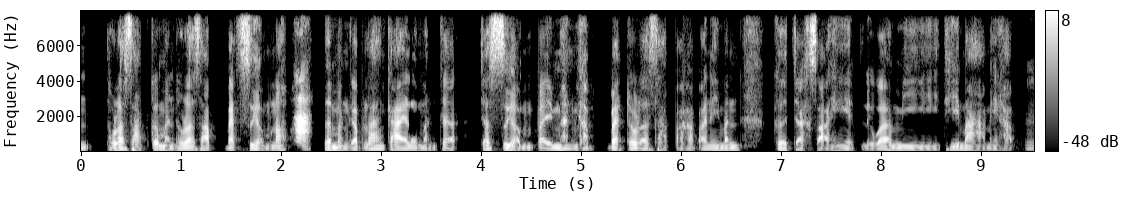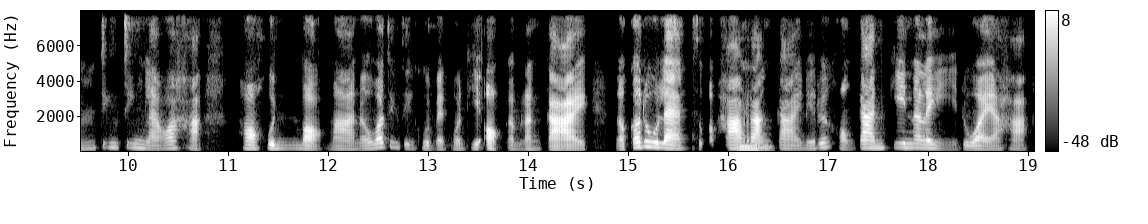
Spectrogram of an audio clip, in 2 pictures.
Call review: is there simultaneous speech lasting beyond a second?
No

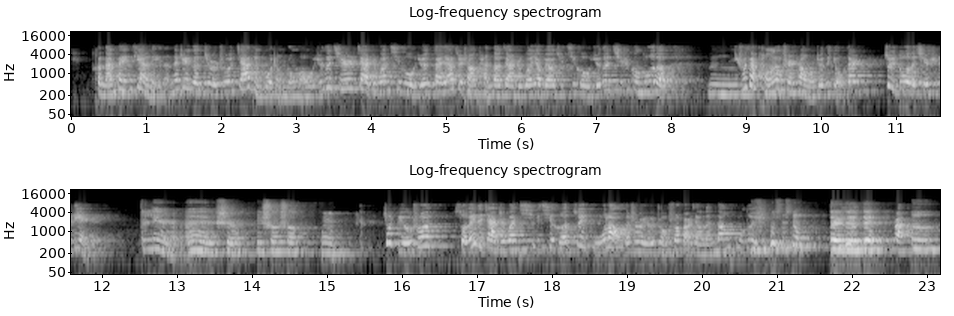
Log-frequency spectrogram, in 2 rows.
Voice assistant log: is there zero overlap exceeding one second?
Yes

